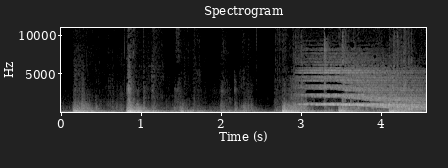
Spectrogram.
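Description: A few dull mechanical clunks, then a sci-fi spaceship door, opened and closed by Zaffod, slides with a sustained whirring hum whose bright tones glide downward before a final soft thunk. No one speaks.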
